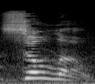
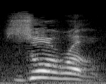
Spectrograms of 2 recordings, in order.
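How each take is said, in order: First: The middle consonant is an L sound. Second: The middle consonant is an R sound. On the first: The speaker calls it wrong. "not Zolo" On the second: The speaker calls it right. "that's how they all pronounce it in the anime"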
